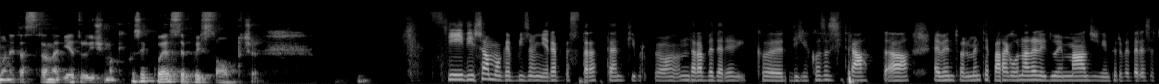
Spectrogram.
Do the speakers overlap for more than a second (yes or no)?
no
